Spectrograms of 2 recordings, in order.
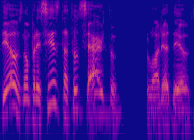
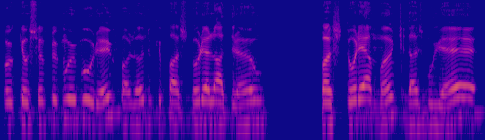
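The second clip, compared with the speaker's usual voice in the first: low, slow, soft mumble imitating a stroke patient; barely manage to form the words; slurred stroke speech; 5 semitones lower, 8 dB quieter, slower than usual. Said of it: "Fala direito".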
